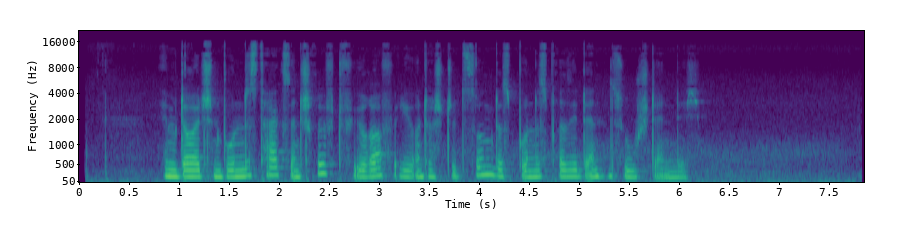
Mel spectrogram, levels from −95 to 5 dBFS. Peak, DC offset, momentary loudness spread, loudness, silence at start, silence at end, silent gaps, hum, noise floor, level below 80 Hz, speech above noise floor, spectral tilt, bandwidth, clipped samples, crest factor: -14 dBFS; under 0.1%; 9 LU; -31 LUFS; 0.25 s; 0.9 s; none; none; -57 dBFS; -58 dBFS; 27 dB; -6.5 dB/octave; 16 kHz; under 0.1%; 18 dB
